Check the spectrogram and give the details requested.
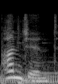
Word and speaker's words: pungent: it may hurt them pungent pun plus gent pun rhymes with non and gent rhymes with gentle it means not gentle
